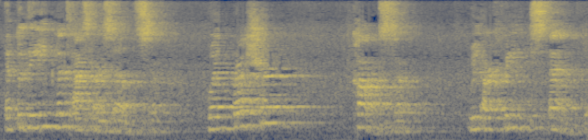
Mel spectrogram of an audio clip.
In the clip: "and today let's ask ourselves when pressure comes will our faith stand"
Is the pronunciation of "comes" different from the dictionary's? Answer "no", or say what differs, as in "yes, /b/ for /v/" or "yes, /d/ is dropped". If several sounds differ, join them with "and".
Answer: yes, /s/ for /z/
